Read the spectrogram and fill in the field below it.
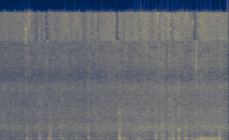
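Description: Heavy rain pattering steadily on a flooded garden, dense close drops with small splashes, no voices.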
